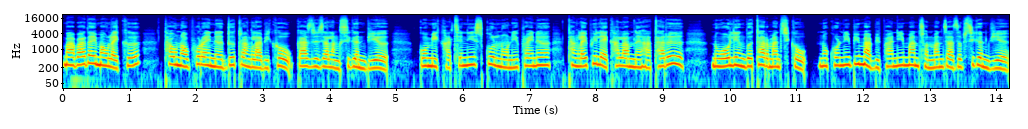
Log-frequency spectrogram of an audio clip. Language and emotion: Bodo, neutral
